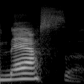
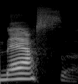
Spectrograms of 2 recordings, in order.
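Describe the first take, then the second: First: The T sound in the middle is dropped. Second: The same.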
